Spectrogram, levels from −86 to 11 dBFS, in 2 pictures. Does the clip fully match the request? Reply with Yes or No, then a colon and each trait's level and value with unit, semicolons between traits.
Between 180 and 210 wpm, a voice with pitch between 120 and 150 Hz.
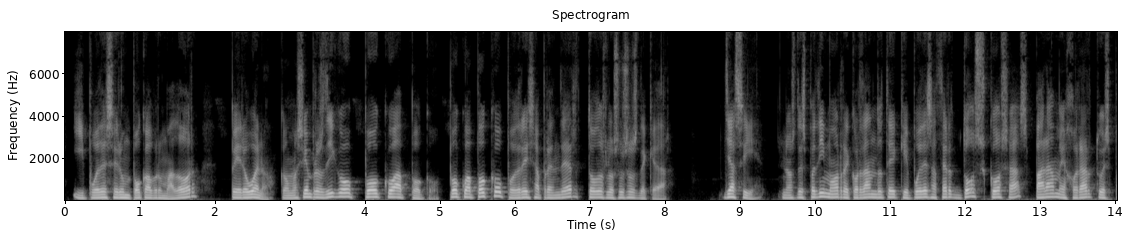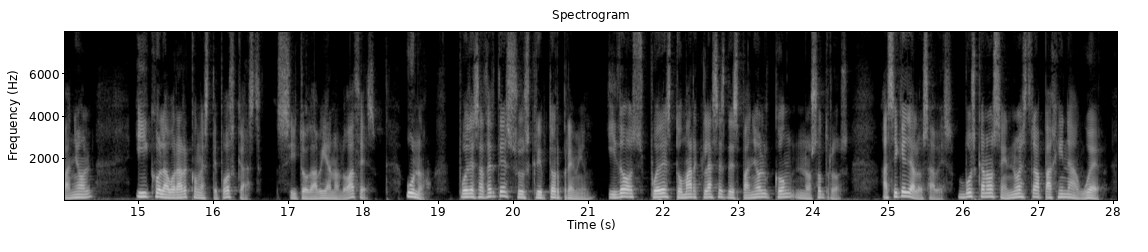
No: average, 155 wpm; medium, 140 Hz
